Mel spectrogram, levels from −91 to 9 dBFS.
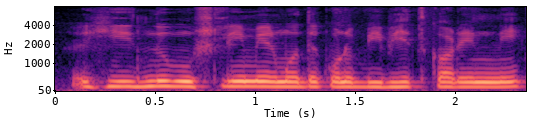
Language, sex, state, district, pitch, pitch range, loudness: Bengali, male, West Bengal, Kolkata, 170 Hz, 165-180 Hz, -15 LUFS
